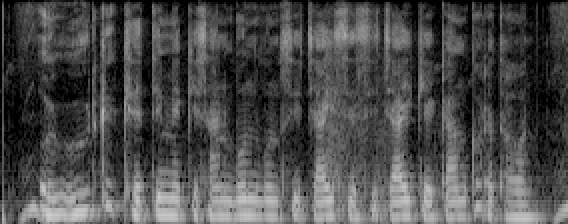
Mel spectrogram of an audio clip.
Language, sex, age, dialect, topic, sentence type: Bhojpuri, male, <18, Northern, agriculture, statement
